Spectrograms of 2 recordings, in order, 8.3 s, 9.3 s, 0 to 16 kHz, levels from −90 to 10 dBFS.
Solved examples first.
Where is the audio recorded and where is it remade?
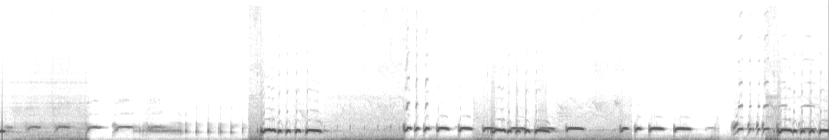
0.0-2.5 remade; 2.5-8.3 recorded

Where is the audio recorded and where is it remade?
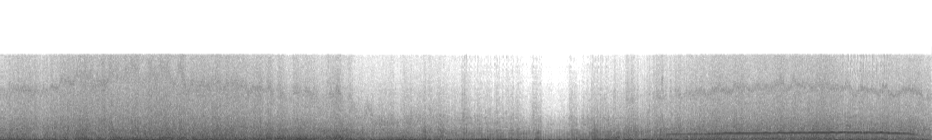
0.0-4.6 recorded; 4.6-6.1 remade; 6.1-8.4 recorded; 8.4-8.9 remade; 8.9-9.3 recorded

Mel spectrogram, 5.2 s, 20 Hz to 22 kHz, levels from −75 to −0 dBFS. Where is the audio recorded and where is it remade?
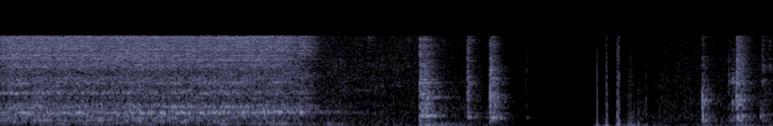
0.0-4.2 recorded; 4.2-4.8 remade; 4.8-5.2 recorded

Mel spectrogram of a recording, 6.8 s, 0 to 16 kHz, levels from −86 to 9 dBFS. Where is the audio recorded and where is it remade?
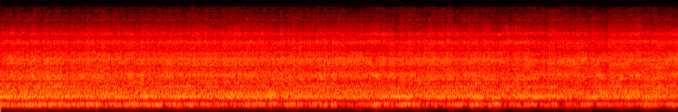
0.0-3.4 recorded; 3.4-4.2 remade; 4.2-4.9 recorded; 4.9-6.8 remade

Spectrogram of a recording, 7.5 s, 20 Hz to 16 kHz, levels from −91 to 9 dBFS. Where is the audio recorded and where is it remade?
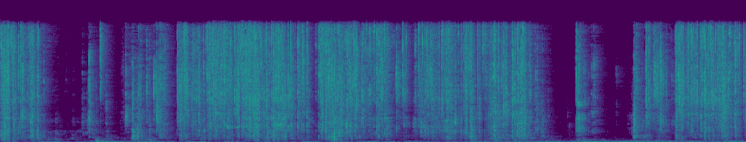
0.0-4.3 recorded; 4.3-4.9 remade; 4.9-7.5 recorded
